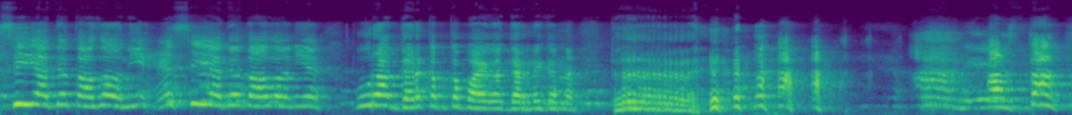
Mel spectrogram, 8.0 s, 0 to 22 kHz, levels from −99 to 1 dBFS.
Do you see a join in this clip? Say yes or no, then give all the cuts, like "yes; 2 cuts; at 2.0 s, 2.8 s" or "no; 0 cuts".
no; 0 cuts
